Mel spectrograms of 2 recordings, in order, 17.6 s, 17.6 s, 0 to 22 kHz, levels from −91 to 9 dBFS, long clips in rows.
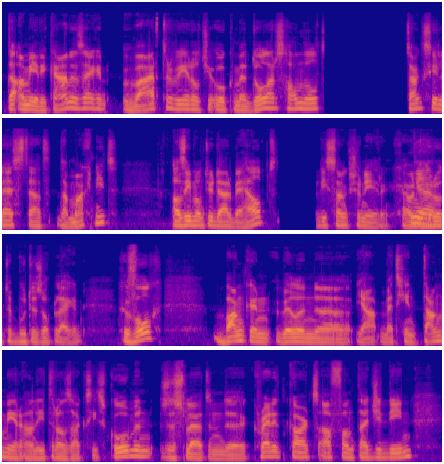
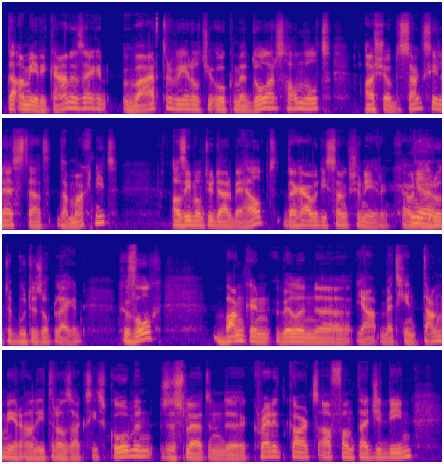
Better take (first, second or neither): second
